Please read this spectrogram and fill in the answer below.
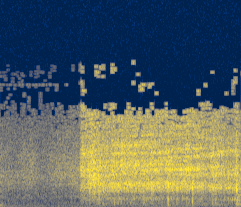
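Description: Used play sand pouring out of a tipped plastic sandbox tub into a garbage bin: a steady hiss that starts about a second in.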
